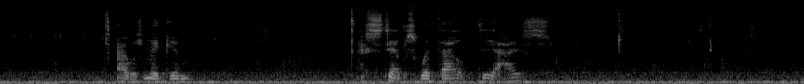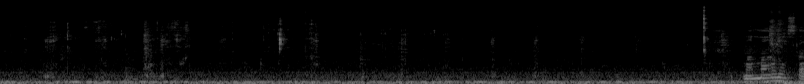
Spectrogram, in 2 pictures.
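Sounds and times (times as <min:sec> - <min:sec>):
person chewing salad: 0:00.0 - 0:03.6, 0:05.5 - 0:16.0
steady low hum: 0:00.0 - 0:16.0.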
